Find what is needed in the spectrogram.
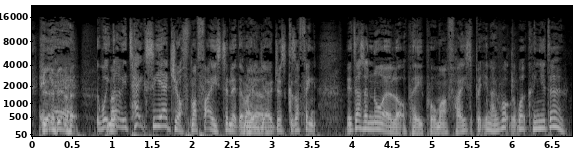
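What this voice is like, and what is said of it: Speaks with a regional accent. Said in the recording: “it's an accent, isn't it? I do say words wrong, but it's a colloquialism”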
